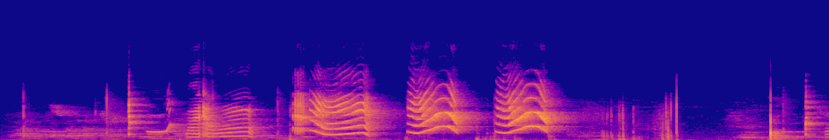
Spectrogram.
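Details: Pet ringneck parrot talking indoors in a small room: a run of squeaky, swooping harmonic syllables rising and falling, several loud arched notes in quick succession, then short sharp clicks and a final squeak.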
